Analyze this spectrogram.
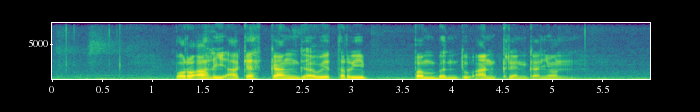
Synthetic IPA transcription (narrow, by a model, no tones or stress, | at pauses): pɔɾɔahliʔakɛhkaŋɡawet̪əɾi | pəmbənt̪uʔanɡ̥ɾɛnkaɲɔn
